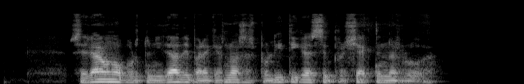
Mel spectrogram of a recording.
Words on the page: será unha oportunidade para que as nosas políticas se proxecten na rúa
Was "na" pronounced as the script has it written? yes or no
yes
